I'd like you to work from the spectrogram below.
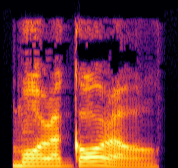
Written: morogoro

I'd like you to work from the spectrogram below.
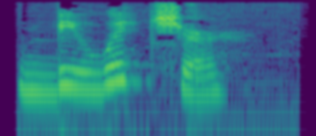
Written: bewitcher

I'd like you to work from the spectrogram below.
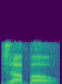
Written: Tzu-po

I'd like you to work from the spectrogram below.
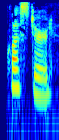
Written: clustered

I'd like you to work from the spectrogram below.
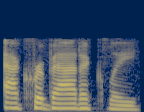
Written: acrobatically

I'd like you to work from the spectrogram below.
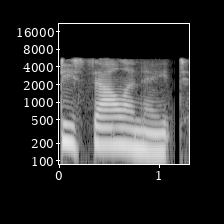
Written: desalinate

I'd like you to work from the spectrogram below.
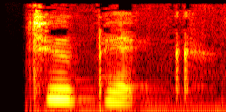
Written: tupik

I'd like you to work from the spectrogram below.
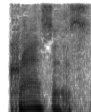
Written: crassus

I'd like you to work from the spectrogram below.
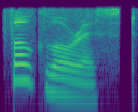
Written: folklorist

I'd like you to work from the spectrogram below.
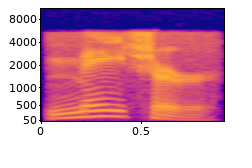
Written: mater

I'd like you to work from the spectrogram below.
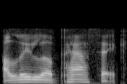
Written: allelopathic

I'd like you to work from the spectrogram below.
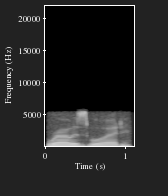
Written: rosewood

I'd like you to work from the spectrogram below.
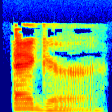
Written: egger

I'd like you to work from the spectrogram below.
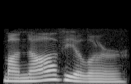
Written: monovular

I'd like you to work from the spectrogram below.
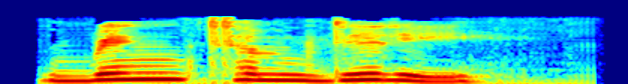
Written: rinktumditty

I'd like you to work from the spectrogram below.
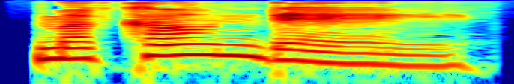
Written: Makonde

